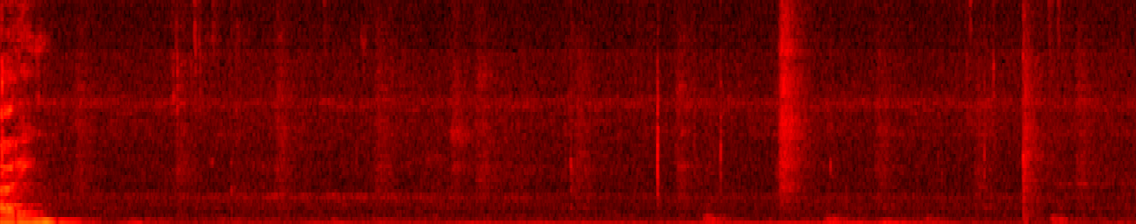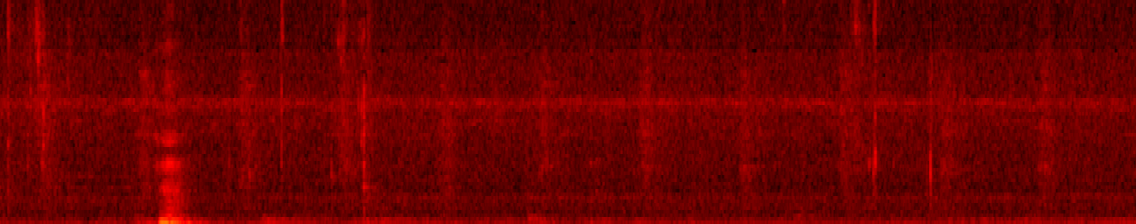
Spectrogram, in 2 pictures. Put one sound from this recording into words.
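A middle-aged woman speaks softly and close by.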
